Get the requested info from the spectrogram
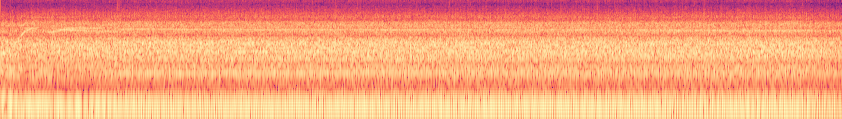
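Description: Multirotor drone's electric motors and propellers running steadily, picked up by the camera on the drone itself: a low hum with a thin high whine on top. The pitch shifts briefly at the start as the motors change speed, then holds steady.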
